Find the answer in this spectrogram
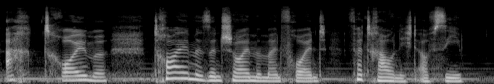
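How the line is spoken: Bright laughing. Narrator (German): lachte der Fremde hell auf und meinte

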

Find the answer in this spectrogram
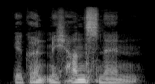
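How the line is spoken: Conciliatory mutter. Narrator (German): murmelte er als eine Art versöhnlichen Abschluss dieser vielen Regeln

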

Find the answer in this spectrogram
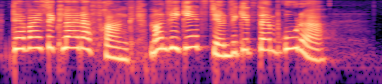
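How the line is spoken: Joyful exclamation. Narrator (German): rief Thomas erfreut aus

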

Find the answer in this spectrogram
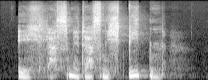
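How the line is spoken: Hissed. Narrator (German): zischte er

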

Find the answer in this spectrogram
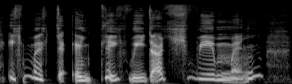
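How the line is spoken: Wailing. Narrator (German): jammert sie

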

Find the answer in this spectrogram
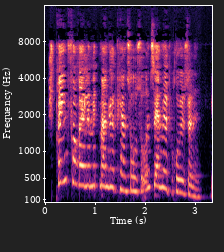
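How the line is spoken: Small creature calling out. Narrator (German): rief der kleine Tiger

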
